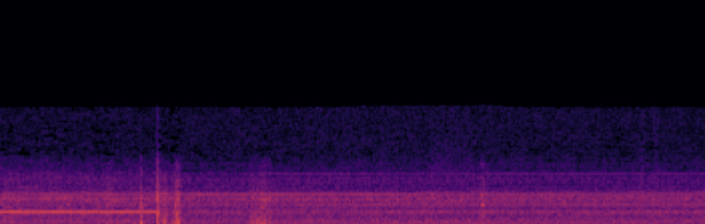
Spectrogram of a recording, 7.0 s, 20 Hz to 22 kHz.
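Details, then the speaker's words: Telefunken Atlanta 101 AM radio with a clip lead connected to the outdoor antenna lead: steady hiss, buzzing hum and crackles, no station; outdoor antenna picks up interference from nearby computer equipment. "Now I have lots of radios. The Simplex, the other radio I'm working on, concurrently with this one. This is what it sounds like when you tune it. Doesn't matter where you tune it. It sounds like that."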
